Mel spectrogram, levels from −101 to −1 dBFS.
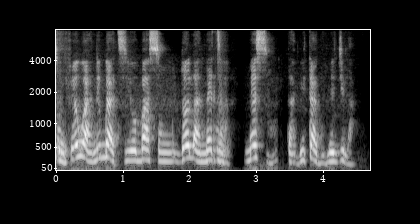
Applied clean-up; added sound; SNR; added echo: neural mask model Resemble Enhance denoiser.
